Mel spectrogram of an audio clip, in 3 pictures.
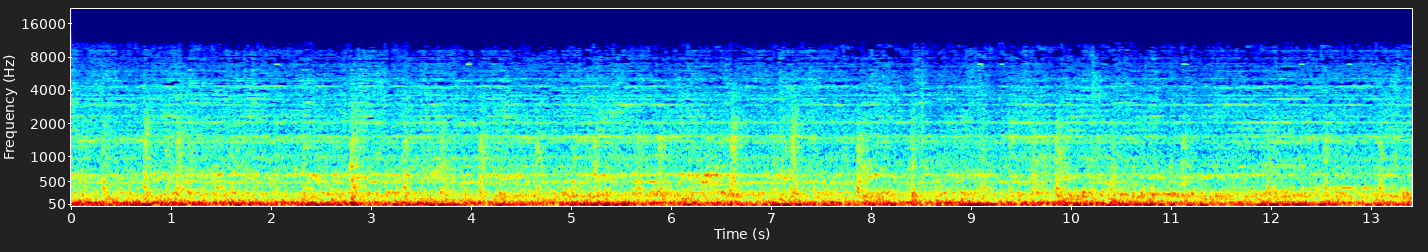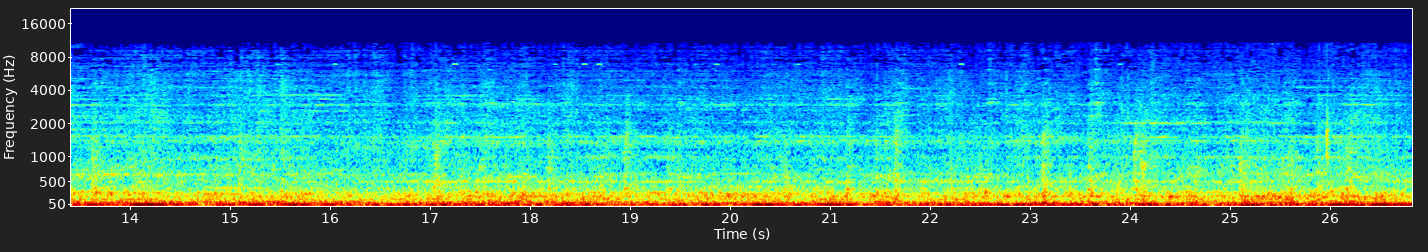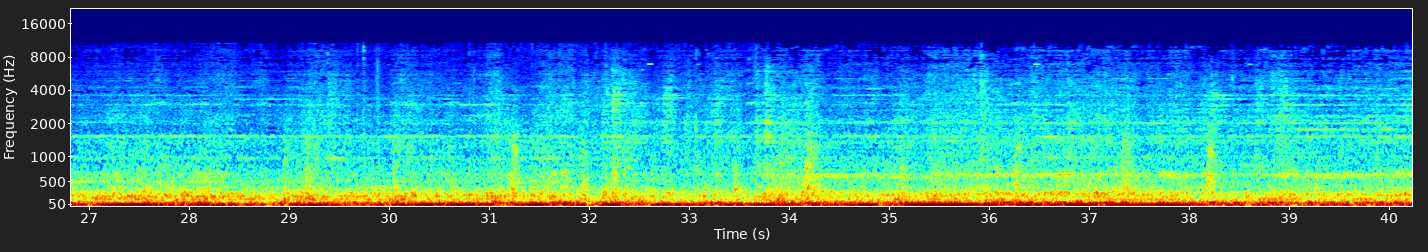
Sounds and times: Train wheels grinding the rails 0:00.0 - 0:40.2
Water bottles stored under the cabin seats make soft sounds 0:00.0 - 0:40.2

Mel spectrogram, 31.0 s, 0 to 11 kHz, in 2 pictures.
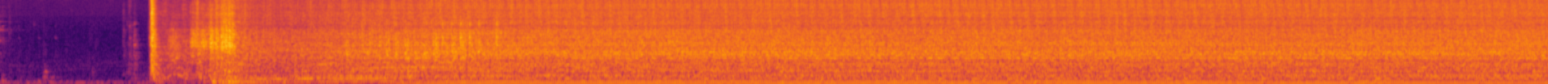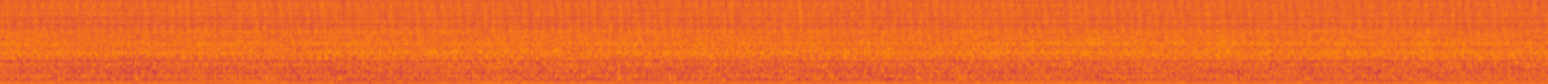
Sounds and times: An old car idling 0:01.6 - 0:30.9

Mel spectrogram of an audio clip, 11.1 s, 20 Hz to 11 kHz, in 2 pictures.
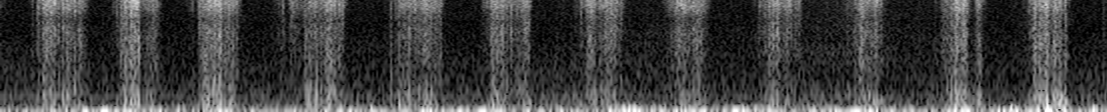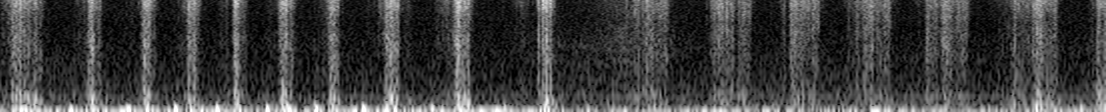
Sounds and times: Dragging my finger across the bristles of a toothbrush 0:07.8 - 0:11.0

